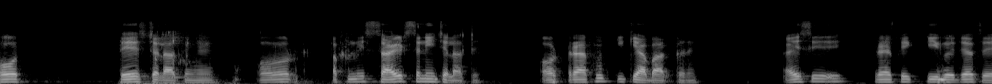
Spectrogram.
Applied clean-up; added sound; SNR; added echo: neural mask model DeepFilterNet 3.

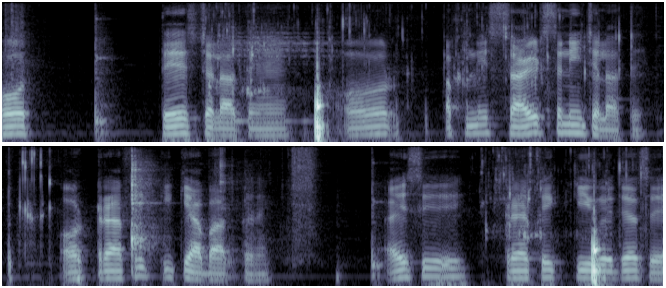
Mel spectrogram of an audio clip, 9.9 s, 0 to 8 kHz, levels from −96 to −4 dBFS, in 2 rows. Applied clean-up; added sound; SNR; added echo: neural mask model RNNoise.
